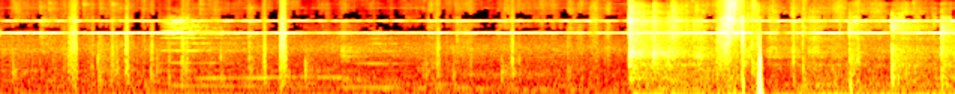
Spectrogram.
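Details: Weird beeping noise at Westminster School Amman, source unknown; thin high steady tone under room noise with scattered short chirps and one buzzy beep burst, maybe a detector, intermittent.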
